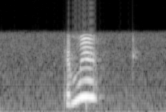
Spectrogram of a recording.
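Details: Four-month-old female American Bulldog puppy rolling over to play with a baby indoors gives one short, rising-then-falling whine, with a faint second note after.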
